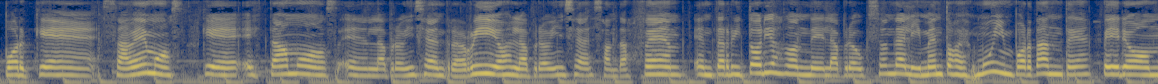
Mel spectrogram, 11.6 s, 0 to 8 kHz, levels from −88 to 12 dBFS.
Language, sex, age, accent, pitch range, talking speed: Spanish, female, 20-39, Argentinian, 220-260 Hz, 140 wpm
